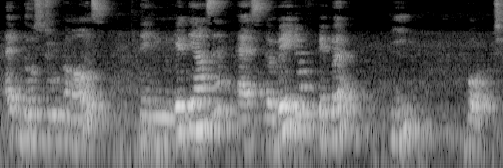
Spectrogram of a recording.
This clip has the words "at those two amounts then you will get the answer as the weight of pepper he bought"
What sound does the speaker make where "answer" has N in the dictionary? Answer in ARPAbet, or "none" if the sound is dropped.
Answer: none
